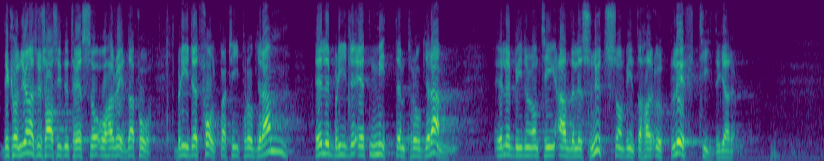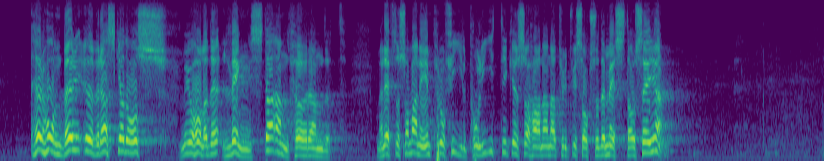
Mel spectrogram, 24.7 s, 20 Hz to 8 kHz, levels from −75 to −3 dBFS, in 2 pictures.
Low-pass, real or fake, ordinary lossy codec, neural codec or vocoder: none; real; none; none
